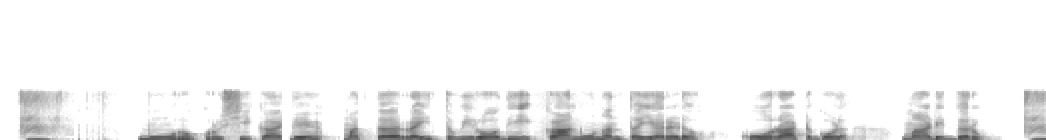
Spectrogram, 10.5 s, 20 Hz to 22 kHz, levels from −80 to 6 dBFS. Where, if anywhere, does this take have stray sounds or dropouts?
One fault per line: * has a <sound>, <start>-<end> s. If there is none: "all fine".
* has a dropout, 2.8-2.9 s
